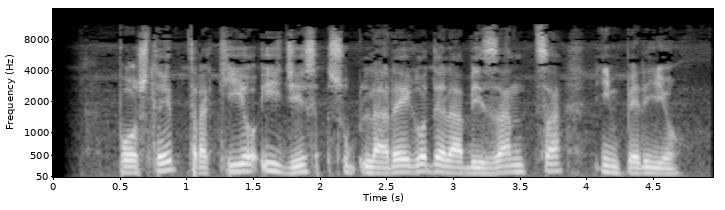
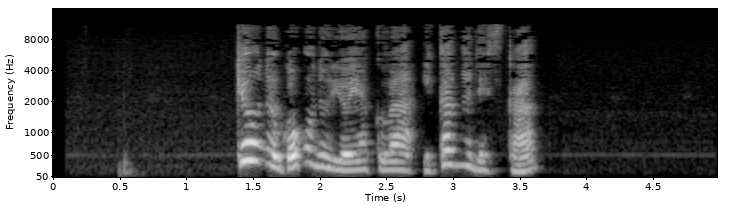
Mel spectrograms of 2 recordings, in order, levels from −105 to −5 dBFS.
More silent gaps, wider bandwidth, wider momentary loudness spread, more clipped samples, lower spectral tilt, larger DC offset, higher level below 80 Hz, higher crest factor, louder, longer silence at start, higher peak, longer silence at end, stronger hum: neither; about the same, 11.5 kHz vs 11.5 kHz; second, 5 LU vs 13 LU; neither; about the same, -4.5 dB/octave vs -5 dB/octave; neither; first, -50 dBFS vs -84 dBFS; second, 14 dB vs 22 dB; first, -18 LUFS vs -28 LUFS; second, 0.5 s vs 1.4 s; first, -4 dBFS vs -10 dBFS; second, 0.25 s vs 1.35 s; neither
